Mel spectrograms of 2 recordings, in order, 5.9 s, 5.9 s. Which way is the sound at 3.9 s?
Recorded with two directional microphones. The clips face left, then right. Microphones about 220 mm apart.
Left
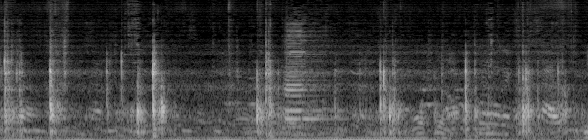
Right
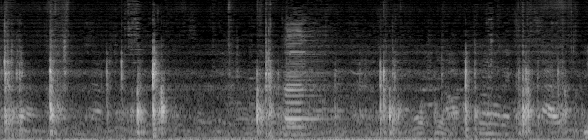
15° right (ahead or behind).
